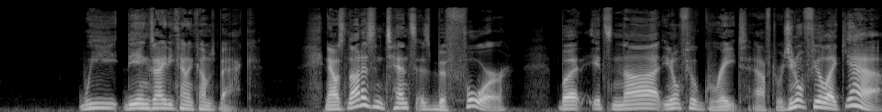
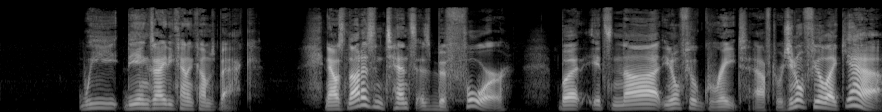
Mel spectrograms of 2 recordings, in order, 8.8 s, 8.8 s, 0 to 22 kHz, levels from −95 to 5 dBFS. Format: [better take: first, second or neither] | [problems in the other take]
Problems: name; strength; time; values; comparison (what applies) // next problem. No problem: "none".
first | thin; very; fading below 900 Hz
